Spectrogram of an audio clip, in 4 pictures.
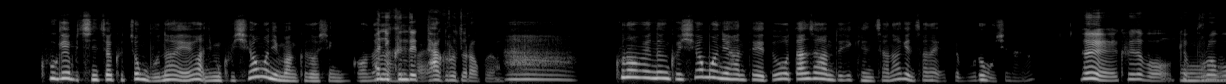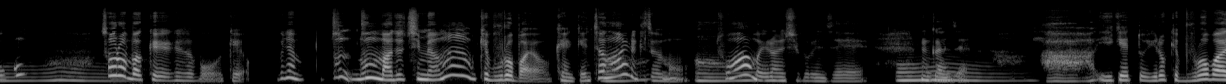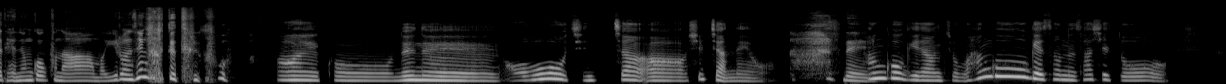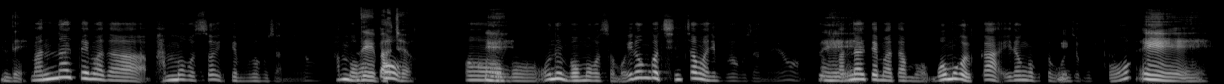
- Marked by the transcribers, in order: gasp; other background noise; tapping; laughing while speaking: "생각도 들고"
- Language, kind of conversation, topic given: Korean, advice, 이사 후 새로운 곳의 사회적 예절과 의사소통 차이에 어떻게 적응하면 좋을까요?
